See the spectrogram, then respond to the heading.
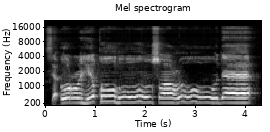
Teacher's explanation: را اور قاف ان دونوں حرف کو موٹا پڑھیں گے، ہا کے اوپر الٹا پیش ہے، الٹا پیش کو ایک الف کے مقدار کھینچ کر پڑھتے ہیں۔ صاد کو موٹا پڑھیں گے، عین کو واو کے ساتھ ملا کر واو کو ایک الف کے مقدار کھینچیں گے، واو حرف مدہ ہے۔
